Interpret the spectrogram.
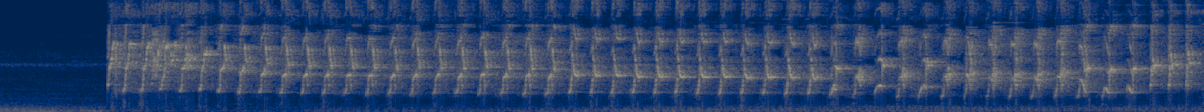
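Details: Lovebird in full ngekek, the long chattering song used as therapy to stimulate other lovebirds: after a short pause, a loud, rapid, rattling trill of harsh high notes runs on without a break.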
